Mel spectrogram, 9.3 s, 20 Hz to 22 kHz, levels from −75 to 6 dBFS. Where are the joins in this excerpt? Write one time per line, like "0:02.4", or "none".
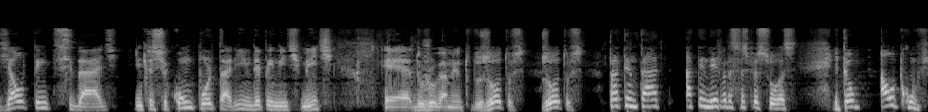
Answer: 0:01.5
0:05.4
0:07.2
